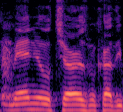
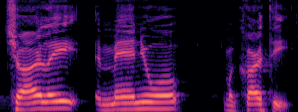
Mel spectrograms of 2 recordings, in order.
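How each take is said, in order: First: Charles stressed, full name said carefully in the right order; corrected name. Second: Slow, careful try at the guest's full name, in the wrong order. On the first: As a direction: get the guest's name right this time, leaning on Charles. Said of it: "I gotta get it right". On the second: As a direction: say the name slowly, testing it out. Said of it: "No, Emmanuel Charles McCarthy". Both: Real, not acted.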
